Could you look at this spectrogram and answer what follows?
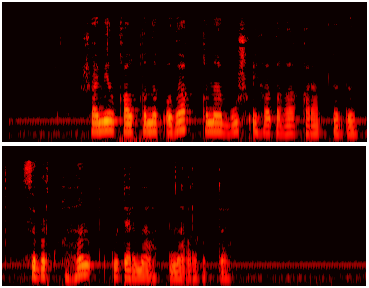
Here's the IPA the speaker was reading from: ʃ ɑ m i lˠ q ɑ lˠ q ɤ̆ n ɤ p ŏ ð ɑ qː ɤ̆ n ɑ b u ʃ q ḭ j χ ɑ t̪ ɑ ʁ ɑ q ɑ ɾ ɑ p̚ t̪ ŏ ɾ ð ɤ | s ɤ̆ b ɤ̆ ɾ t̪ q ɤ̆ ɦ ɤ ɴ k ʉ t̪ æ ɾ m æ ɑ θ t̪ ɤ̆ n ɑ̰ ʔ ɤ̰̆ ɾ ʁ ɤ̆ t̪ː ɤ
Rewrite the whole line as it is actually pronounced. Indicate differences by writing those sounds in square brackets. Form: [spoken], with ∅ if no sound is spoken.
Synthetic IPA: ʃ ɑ m i lˠ q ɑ lˠ q ɤ̆ n ɤ p ŏ ð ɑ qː ɤ̆ n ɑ b u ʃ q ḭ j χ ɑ t̪ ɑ ʁ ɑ q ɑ ɾ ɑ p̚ t̪ ŏ ɾ ð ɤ | s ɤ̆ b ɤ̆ ɾ t̪ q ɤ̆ ɦ ɤ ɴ k ʉ t̪ æ ɾ m æ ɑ θ t̪ ɤ̆ n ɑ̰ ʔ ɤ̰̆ ɾ ʁ ɤ̆ t̪ː ɤ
